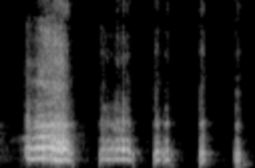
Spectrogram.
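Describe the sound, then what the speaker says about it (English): A broody hen grumbles with a drawn-out, agitated cluck and then several shorter clucks that quicken and fade, close by and alone. "That's what it sounds like when they're clucky."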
